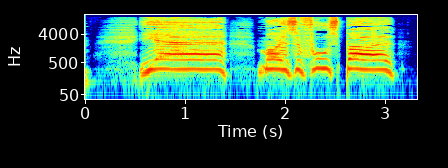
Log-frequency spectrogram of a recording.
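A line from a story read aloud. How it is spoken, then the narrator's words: Shouted. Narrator (German): schrie Tom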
